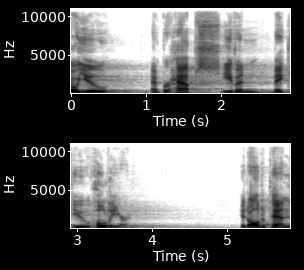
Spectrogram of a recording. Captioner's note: none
